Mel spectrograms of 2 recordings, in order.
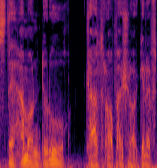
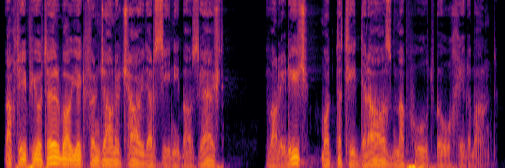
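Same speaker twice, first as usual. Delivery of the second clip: usual speaking voice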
